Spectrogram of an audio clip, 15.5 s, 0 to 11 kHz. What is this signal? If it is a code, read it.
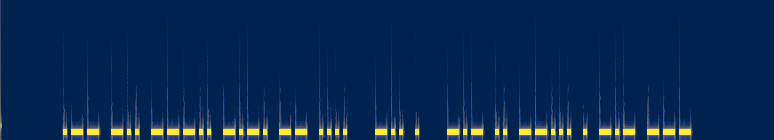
Morse code, heard as a keyed tone, about 15 wpm, 700 Hz. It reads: WD8CMH DE KI7EKO
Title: USA Callsign DE Callsign 15wpm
